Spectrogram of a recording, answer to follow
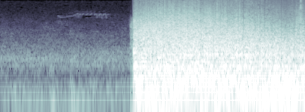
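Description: Faint hiss, then about a second in a sudden, extremely loud, clipped and distorted blast of sound that carries on without letting up.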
